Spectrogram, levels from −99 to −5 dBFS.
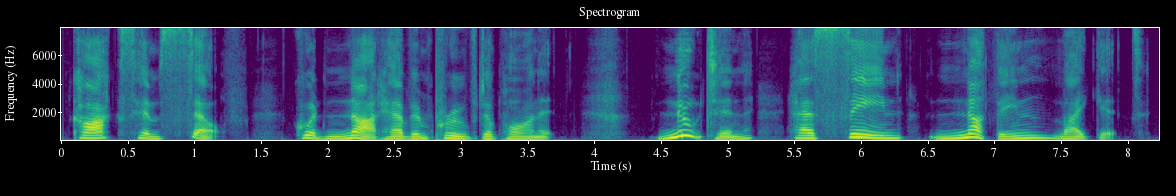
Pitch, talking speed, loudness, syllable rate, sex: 185 Hz, 100 wpm, -18 LUFS, 3.2 syllables/s, female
